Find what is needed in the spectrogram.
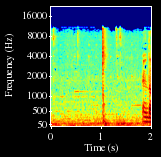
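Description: A computer mouse clicks once sharply about a second in, with a few fainter clicks around it. A man's voice starts speaking near the end.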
